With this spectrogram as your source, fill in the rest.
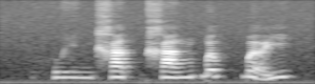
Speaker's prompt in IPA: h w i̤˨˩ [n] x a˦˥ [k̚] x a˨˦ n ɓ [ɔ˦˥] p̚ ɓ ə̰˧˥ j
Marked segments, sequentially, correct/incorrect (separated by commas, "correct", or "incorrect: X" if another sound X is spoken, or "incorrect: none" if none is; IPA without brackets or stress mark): correct, incorrect: t̚, incorrect: ə˦˥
